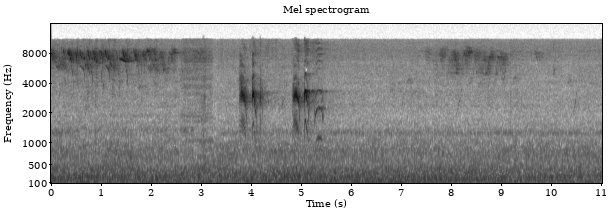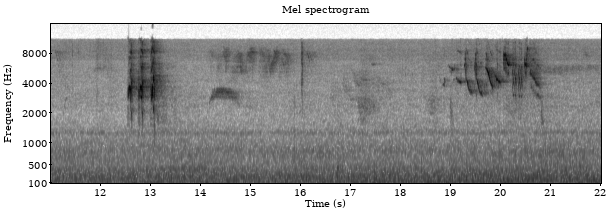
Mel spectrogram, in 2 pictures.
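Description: Songbirds giving short, scattered calls over a steady low background noise. The loudest are a quick triple burst a little past halfway and a run of rapid chirps near the end. These are the calls of birds mobbing what they take for a predator on the ground.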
